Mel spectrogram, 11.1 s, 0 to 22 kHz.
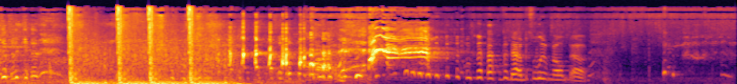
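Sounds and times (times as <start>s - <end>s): women giggling: 0.0s - 1.0s, 3.4s - 7.6s
high-pitched squeal of laughter: 5.2s - 7.0s.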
